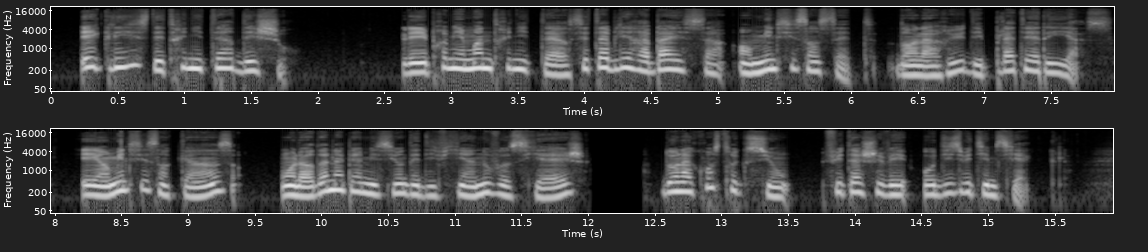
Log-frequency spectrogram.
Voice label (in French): audioguia, frances; audioguia baeza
